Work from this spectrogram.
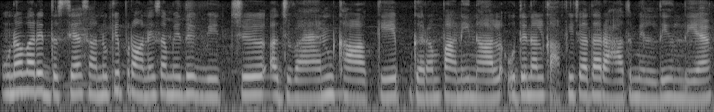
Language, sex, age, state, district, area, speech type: Punjabi, female, 30-45, Punjab, Patiala, rural, spontaneous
